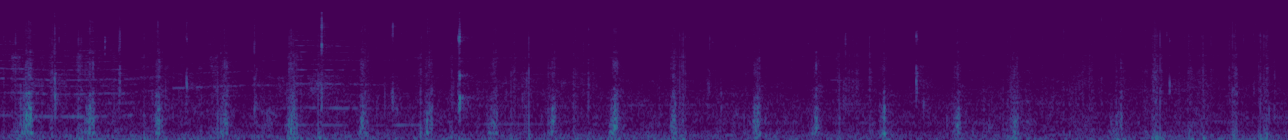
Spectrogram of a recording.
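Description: Close-up chewing: a mouthful of stir-fried vegetables and rice eaten by hand, heard as a string of soft, irregular mouth clicks and smacks.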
